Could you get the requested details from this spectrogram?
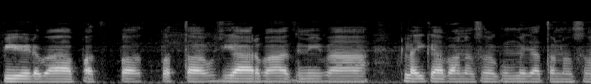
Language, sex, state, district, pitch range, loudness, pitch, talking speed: Hindi, male, Uttar Pradesh, Deoria, 130-135 Hz, -19 LUFS, 130 Hz, 170 wpm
